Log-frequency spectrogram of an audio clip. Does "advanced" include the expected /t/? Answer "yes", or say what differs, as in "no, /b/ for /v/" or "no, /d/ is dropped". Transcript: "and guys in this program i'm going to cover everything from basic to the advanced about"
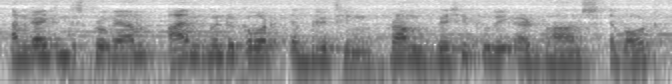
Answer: no, /t/ is dropped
